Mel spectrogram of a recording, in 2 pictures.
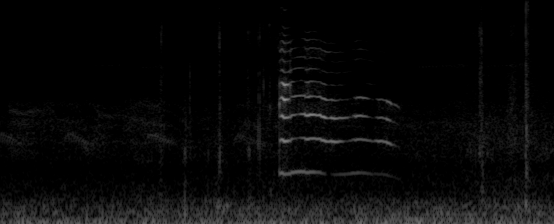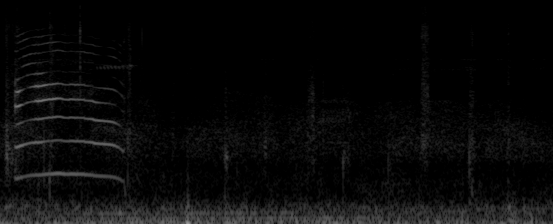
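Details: Outdoor stray cat patted on its lower back utters two separate meows a few seconds apart, each a clear harmonic tone bending gently downward, amid low rumbling noise and scattered taps.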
